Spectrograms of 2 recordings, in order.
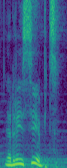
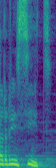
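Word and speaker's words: receipt: يعني هذاك التي ماكتنطقش الكلمه الاخرى شنو نقدروا نقول لها الريسيبت لا فيها حرف بي ماكيتنطقش يعني حتى هو سايلنت كتسمى الريسيت وهذه هي التشعكيكه ديال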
